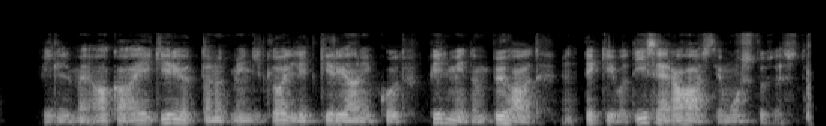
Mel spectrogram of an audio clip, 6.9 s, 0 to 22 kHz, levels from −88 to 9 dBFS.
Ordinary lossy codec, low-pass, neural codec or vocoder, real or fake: AAC, 48 kbps; 7.2 kHz; none; real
